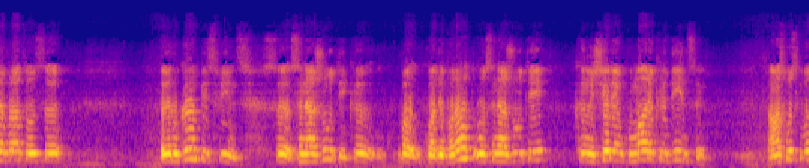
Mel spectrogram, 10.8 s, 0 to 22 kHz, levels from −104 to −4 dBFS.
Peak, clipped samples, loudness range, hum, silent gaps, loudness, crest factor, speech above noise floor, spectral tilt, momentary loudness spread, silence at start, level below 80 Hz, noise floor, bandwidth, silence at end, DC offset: -4 dBFS; under 0.1%; 3 LU; none; none; -20 LUFS; 16 dB; 35 dB; -5.5 dB/octave; 12 LU; 0 s; -62 dBFS; -54 dBFS; 8.6 kHz; 0 s; under 0.1%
